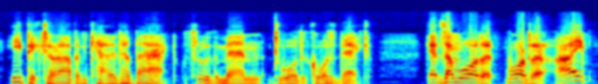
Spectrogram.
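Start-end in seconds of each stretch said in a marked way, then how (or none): 4.2-5.9 loud, high-pitched call for help; raised, pressing cries; urgent shout. A narrator's reading. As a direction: shout orders to the crew in an emergency. Calling for water in emergency.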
